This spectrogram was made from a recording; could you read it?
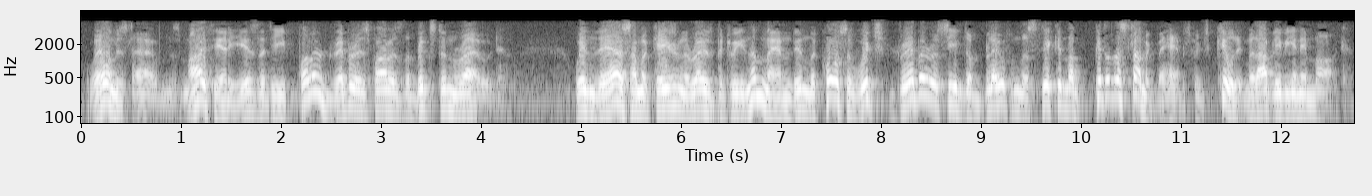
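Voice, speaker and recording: An actor playing a self-satisfied male police inspector in a radio drama, smug and husky. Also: medium pitch, sing-song, fairly quick. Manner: smug, pleased with himself. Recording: dull old radio recording.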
